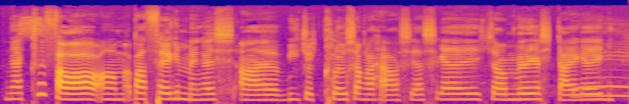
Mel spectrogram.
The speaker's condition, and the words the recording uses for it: Deafness. I mean, she worked with me, and I even learned ASL too, but I just flourished better with speech.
